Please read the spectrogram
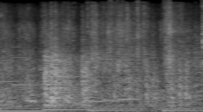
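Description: Clams in their shells and spaghetti being stirred with metal tongs in a sauté pan, the shells clattering against the pan in short strikes. Background music with a low bass line runs underneath.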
